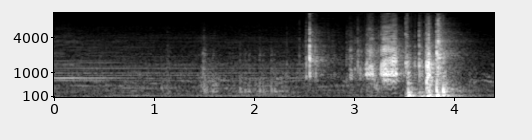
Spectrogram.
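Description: Handling noise from fitting a resistor into a small circuit board: a single sharp click about two and a half seconds in, then a louder cluster of clicks and rustles near the end.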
